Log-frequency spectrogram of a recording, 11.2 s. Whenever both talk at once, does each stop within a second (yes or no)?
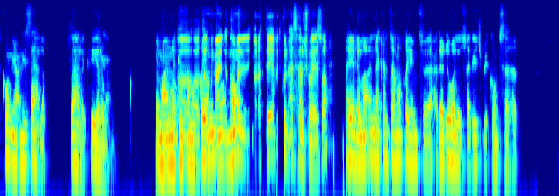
no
